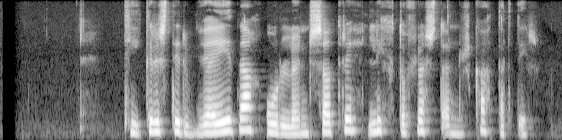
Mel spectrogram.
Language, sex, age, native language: Icelandic, female, 40-49, Icelandic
